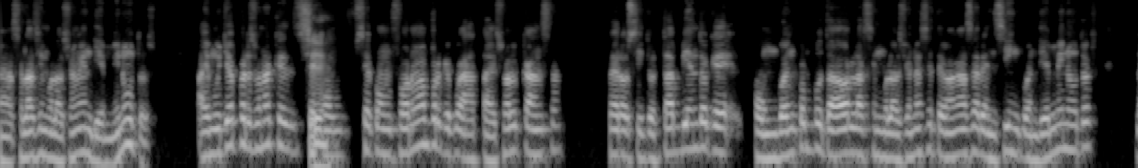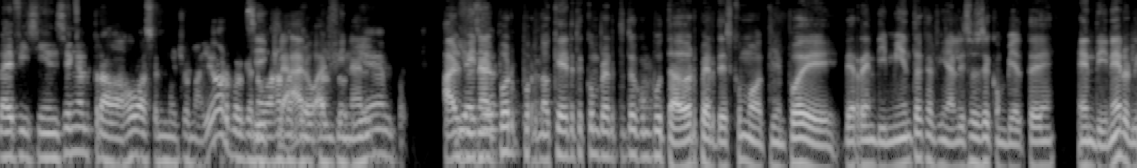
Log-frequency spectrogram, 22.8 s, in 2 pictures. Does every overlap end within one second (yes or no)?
no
